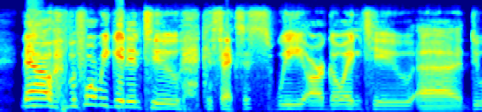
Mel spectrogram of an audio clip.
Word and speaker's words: Cathexis: the Voyager episode, and I believe it's pronounced Cathexis. Oh, I I have, like the way I said it. I was proud of myself just now. I was like, well, Cathesis, sorry to burst your bubble.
